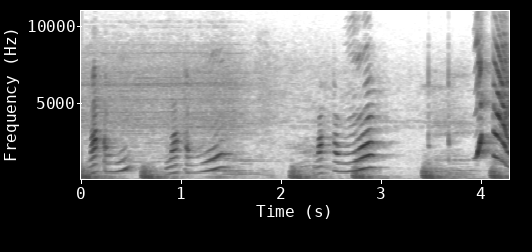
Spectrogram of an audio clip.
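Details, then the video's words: Pet parrot that talks, said to repeat "mummy mummy": a string of descending, meow-like harmonic syllables in uneven groups, ending in a sharp rising squeal, over a faint background hiss. "मम्मी मम्मी बोलने वाला तोता"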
